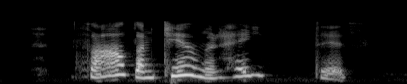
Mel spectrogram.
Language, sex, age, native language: Icelandic, female, 8, Icelandic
